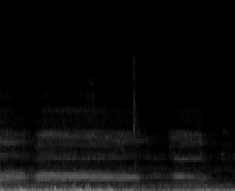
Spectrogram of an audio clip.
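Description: A bird calling: one long call, then a short one near the end, over a steady low rumble of wind and surf.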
